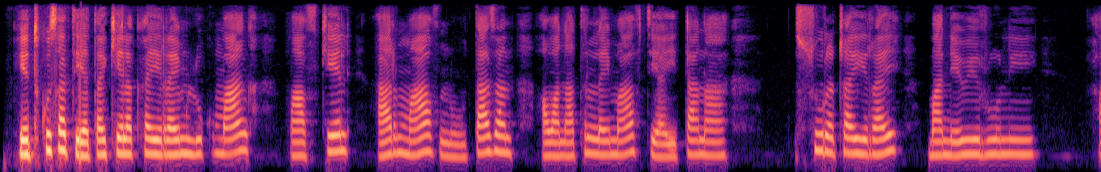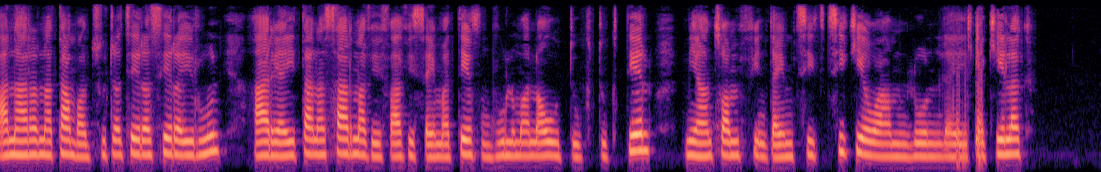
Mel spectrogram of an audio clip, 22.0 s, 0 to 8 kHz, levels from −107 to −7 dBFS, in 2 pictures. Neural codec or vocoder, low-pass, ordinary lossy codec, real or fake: none; 7.2 kHz; AAC, 48 kbps; real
